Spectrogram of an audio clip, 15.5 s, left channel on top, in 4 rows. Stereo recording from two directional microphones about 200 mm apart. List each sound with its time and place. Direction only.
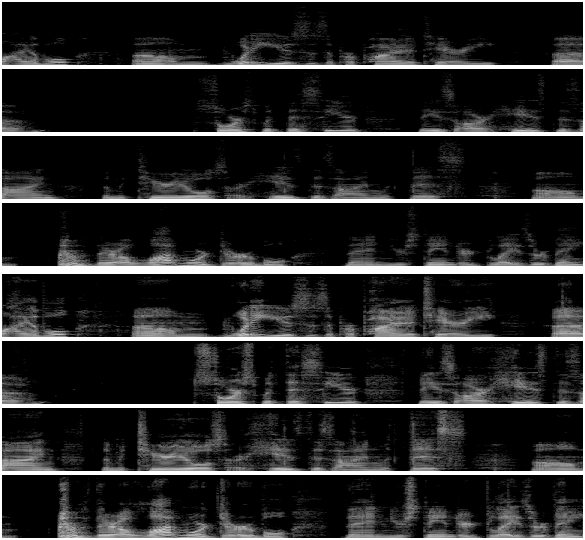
0.0 s speech: 20° right (ahead or behind)
5.1 s speech: 20° right (ahead or behind)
